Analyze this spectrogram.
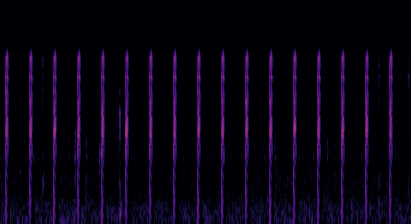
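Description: Computer mouse clicking faintly and evenly, about three clicks a second.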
